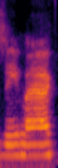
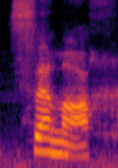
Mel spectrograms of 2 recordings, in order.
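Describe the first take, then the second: First: The name begins with a z sound. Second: The name begins with a ts sound. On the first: This is the family's Americanized pronunciation. The speaker calls it wrong. "we just went for Z MAC" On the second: This is the original Hebrew pronunciation. The speaker calls it right. "more like Semach ... a t instead of a z"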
